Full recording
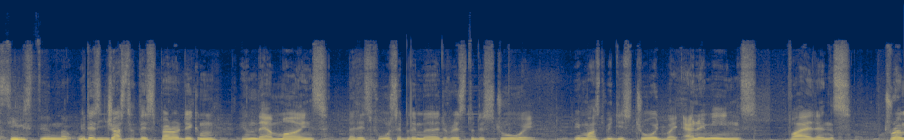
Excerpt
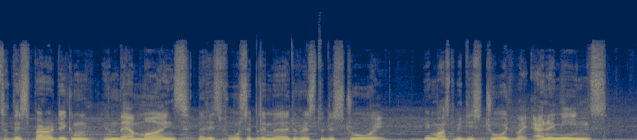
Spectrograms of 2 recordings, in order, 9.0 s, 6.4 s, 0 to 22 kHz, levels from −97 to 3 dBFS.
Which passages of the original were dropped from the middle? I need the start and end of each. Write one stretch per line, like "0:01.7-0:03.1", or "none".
0:02.2-0:02.4
0:03.3-0:03.4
